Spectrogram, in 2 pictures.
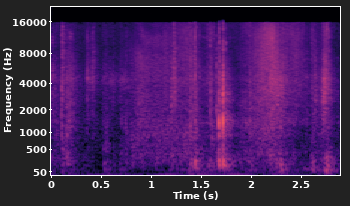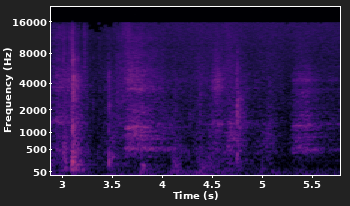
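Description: A hand rubs and pats a leather cushion.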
